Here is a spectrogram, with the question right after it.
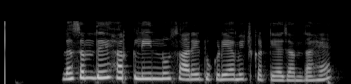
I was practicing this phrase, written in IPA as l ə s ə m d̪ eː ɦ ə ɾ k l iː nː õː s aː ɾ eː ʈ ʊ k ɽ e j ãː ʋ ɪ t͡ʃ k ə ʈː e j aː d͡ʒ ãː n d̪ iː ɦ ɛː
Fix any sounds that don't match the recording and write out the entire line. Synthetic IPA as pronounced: l ə s ə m d̪ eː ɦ ə ɾ k l iː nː ũː s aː ɾ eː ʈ ʊ k ɽ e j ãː ʋ ɪ t͡ʃ k ə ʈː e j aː d͡ʒ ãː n d̪ aː ɦ ɛː

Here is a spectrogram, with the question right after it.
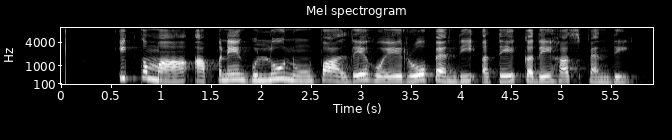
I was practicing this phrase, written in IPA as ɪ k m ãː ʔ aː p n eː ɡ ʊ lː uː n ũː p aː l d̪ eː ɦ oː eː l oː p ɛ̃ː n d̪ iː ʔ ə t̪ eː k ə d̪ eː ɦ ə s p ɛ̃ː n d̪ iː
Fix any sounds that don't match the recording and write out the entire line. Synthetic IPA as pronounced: ɪ k m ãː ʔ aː p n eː ɡ ʊ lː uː n ũː p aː l d̪ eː ɦ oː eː ɾ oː p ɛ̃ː n d̪ iː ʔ ə t̪ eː k ə d̪ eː ɦ ə s p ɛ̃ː n d̪ iː

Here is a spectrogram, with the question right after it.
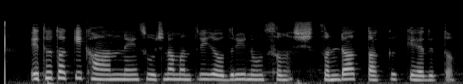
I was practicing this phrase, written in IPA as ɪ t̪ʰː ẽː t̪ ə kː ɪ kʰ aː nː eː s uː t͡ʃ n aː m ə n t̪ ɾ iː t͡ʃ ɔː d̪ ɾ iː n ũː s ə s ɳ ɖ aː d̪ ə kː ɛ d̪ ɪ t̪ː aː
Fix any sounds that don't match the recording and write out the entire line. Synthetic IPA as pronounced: ɪ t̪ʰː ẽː t̪ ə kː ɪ kʰ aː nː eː s uː t͡ʃ n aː m ə n t̪ ɾ iː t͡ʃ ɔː d̪ ɾ iː n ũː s ə ɳ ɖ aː t̪ ə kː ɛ d̪ ɪ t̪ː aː

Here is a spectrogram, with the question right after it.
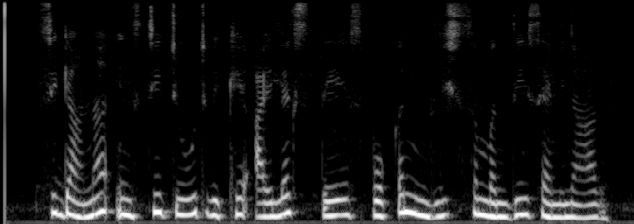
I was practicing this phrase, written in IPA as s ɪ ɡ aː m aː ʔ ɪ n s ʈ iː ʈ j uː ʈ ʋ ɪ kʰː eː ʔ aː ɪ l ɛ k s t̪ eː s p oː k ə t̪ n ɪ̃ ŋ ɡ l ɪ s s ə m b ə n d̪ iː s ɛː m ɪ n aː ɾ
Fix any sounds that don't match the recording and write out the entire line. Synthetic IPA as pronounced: s ɪ ɡ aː n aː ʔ ɪ n s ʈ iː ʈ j uː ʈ ʋ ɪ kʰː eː ʔ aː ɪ l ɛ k s t̪ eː s p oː k ə n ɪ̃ ŋ ɡ l ɪ ʃ s ə m b ə n d̪ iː s ɛː m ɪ n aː ɾ

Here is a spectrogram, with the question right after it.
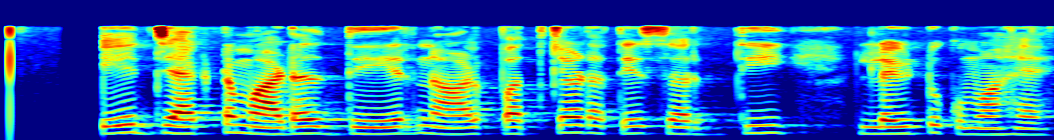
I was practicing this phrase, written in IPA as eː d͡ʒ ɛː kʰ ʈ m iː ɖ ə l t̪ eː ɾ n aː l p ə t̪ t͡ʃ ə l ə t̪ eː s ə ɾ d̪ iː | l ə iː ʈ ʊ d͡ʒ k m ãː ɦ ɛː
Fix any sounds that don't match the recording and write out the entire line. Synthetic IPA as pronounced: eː d͡ʒ ɛː k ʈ m aː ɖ ə l d̪ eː ɾ n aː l p ə t̪ t͡ʃ ə ɽ ə t̪ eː s ə ɾ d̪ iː | l ə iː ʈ ʊ k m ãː ɦ ɛː

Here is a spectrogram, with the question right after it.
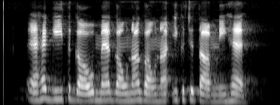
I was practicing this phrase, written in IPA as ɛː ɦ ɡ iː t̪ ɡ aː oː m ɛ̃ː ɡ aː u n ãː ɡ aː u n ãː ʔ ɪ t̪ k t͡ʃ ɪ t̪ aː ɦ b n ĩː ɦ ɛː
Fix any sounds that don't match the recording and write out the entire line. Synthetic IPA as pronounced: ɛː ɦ ɡ iː t̪ ɡ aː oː m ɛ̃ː ɡ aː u n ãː ɡ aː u n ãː ʔ ɪ k t͡ʃ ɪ t̪ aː b n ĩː ɦ ɛː

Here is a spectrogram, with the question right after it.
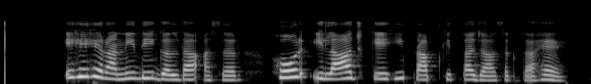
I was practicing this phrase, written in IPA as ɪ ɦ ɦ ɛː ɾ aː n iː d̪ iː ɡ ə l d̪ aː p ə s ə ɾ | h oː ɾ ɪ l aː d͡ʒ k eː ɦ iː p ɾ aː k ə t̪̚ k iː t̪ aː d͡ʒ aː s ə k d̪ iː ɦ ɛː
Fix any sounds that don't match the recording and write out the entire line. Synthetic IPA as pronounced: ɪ ɦ ɦ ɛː ɾ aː n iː d̪ iː ɡ ə l d̪ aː ʔ ə s ə ɾ | h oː ɾ ɪ l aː d͡ʒ k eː ɦ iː p ɾ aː p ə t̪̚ k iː t̪ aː d͡ʒ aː s ə k d̪ aː ɦ ɛː

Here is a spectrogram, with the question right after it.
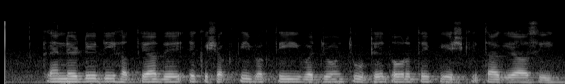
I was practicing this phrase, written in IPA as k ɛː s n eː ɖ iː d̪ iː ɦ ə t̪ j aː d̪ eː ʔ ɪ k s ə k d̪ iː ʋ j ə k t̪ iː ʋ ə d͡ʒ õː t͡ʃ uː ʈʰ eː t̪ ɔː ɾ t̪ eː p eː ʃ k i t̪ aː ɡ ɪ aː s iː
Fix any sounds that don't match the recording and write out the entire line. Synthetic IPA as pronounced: k ɛː n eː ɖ iː d̪ iː ɦ ə t̪ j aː d̪ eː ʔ ɪ k ʃ ə k t̪ iː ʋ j ə k t̪ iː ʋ ə d͡ʒ õː t͡ʃ uː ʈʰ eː t̪ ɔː ɾ t̪ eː p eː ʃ k iː t̪ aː ɡ ɪ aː s iː

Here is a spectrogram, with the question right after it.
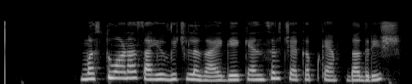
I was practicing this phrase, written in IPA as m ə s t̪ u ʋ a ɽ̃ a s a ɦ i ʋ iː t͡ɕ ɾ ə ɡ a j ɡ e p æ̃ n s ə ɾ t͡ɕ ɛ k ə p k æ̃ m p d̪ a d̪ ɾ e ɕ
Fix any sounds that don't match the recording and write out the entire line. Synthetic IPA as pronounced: m ə s t̪ u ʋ a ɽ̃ a s a ɦ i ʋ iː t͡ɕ l ə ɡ a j ɡ e k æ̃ n s ə ɾ t͡ɕ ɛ k ə p k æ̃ m p d̪ a d̪ ɾ i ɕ

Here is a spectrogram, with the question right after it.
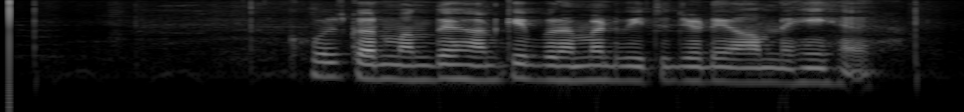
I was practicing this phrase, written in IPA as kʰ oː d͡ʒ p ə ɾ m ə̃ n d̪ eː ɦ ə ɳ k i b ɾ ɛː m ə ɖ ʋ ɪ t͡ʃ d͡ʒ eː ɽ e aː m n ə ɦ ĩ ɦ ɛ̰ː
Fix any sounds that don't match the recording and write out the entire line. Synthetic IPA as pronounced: kʰ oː d͡ʒ k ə ɾ m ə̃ n d̪ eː ɦ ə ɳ k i b ɾ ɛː m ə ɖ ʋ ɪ t͡ʃ d͡ʒ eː ɽ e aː m n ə ɦ ĩ ɦ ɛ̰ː

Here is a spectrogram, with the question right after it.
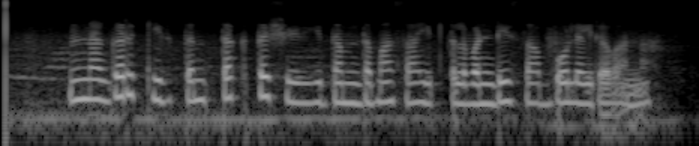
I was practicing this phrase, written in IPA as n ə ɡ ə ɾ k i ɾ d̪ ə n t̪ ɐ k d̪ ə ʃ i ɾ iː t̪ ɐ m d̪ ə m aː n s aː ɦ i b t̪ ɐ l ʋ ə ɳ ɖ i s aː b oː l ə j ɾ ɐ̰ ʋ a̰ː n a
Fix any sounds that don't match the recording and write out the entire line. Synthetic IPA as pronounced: n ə ɡ ə ɾ k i ɾ t̪ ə n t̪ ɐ k t̪ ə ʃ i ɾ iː d̪ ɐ m d̪ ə m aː s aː ɦ i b t̪ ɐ l ʋ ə ɳ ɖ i s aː b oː l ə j ɾ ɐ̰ ʋ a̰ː n a

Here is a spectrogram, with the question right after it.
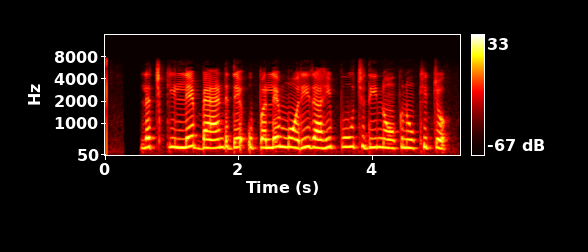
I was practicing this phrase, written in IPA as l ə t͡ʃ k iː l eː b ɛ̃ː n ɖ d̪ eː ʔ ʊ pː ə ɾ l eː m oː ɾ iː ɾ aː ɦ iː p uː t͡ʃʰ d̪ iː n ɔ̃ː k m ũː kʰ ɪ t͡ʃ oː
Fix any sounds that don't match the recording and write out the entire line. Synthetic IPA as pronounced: l ə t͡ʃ k iː l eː b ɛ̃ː ɳ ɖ d̪ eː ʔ ʊ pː ə ɾ l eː m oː ɾ iː ɾ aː ɦ iː p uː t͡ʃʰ d̪ iː n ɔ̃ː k n ũː kʰ ɪ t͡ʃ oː

